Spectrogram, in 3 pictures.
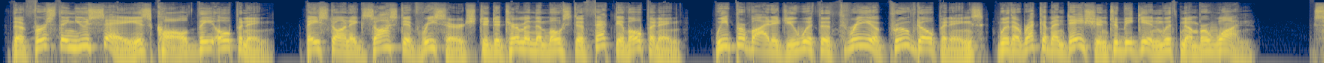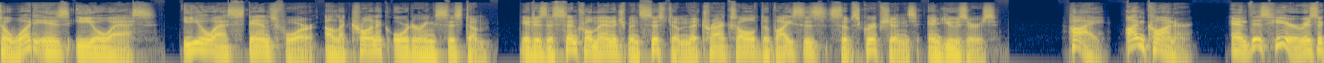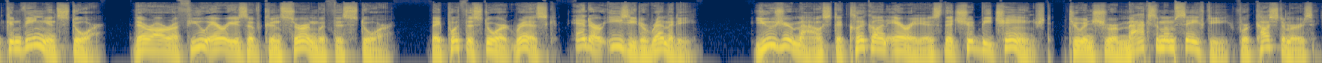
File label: e-learning voiceover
